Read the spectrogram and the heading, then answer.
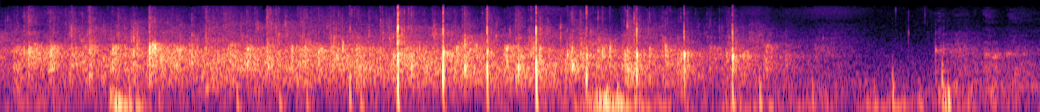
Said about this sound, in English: Please give him a warm applause.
